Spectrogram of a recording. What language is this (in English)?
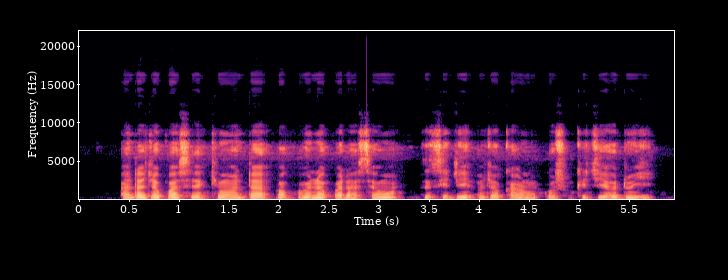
Yoruba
